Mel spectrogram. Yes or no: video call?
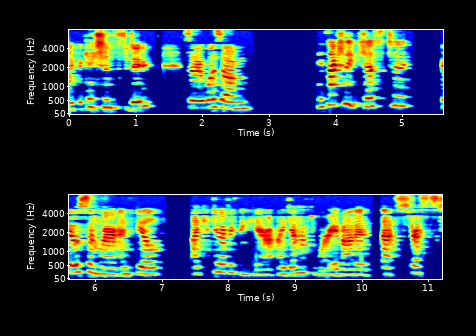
yes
